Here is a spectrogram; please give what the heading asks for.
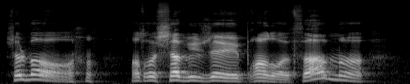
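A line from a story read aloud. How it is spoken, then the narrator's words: Sneering. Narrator (French): ajouta-t-il en ricanant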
